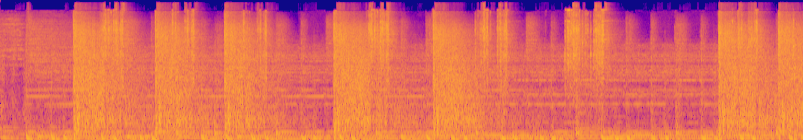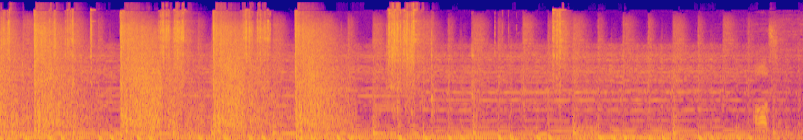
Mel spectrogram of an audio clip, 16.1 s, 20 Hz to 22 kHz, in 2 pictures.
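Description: A Remington 870 pump shotgun fires a rapid string of loud, close blasts, roughly a dozen shots in a fairly regular rhythm with brief gaps between them.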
